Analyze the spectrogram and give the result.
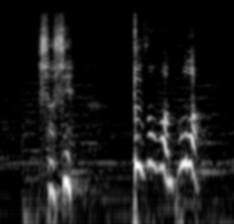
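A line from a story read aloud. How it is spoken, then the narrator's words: Urgent shout into microphone. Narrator (Chinese): 我瞬间皱眉，对着面前的话筒喊道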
